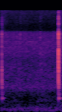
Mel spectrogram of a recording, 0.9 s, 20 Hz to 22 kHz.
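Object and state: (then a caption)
Dense watermelon on the vine. A watermelon still growing on the vine in a greenhouse is flicked twice to judge its density, giving two short, sharp, bright ticks with a faint low thud near 410 Hz and almost no ring. The fruit sounds very dense, but it is not yet mature enough to harvest.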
